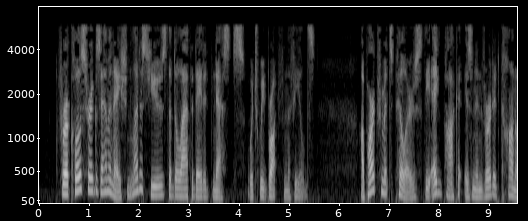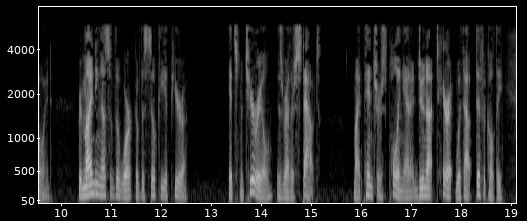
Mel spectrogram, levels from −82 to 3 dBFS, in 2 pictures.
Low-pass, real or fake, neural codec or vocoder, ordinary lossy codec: 7.2 kHz; fake; codec, 16 kHz in and 24 kHz out, 1 kbps, XY-Tokenizer; MP3, 24 kbps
